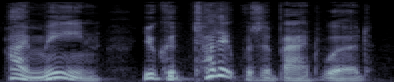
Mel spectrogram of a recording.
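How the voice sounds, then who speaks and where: A man's voice: low-pitched, huge pitch swings, brisk, breathy edge, dry recording, exaggerated voice. A man voicing a prim, spirited, shaken young woman in a story. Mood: indignant.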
